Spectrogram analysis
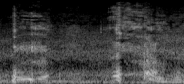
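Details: Adult with a cold that is badly affecting breathing, walking outdoors while sucking a lozenge, gives a brief voiced sound and then a short, sharp cough burst, possibly followed by a smaller second one.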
